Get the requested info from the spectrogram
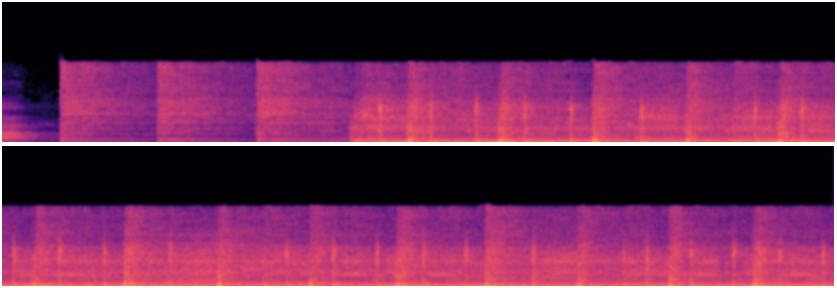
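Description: Rock band playing live: three hits, each left to ring, in the first second and a half, then the full band comes in together about two seconds in. From there, drums with cymbals, bass and electric guitars play on steadily and loudly.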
